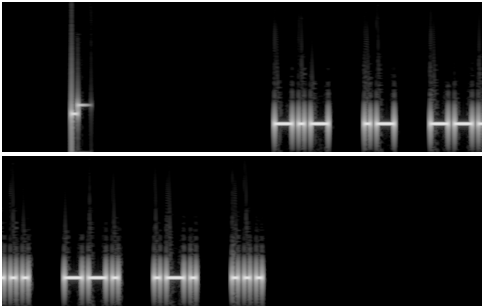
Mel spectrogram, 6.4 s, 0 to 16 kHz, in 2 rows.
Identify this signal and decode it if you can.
Morse code, heard as a keyed tone, about 30 wpm, spaced as for 22 wpm, 700 Hz. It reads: KA7GRS
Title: USA Call Signs - 2x Character Spacing - 30wpm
